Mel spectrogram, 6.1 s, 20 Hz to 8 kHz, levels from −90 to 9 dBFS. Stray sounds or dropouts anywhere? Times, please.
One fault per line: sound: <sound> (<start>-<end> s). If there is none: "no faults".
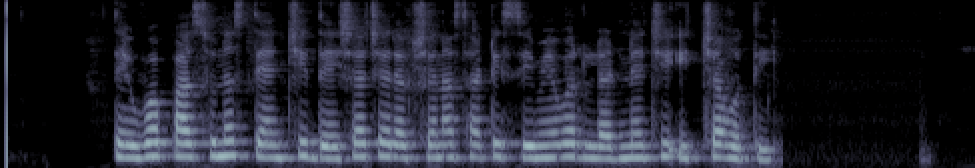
no faults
